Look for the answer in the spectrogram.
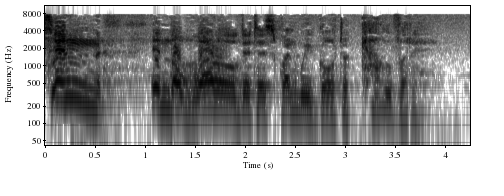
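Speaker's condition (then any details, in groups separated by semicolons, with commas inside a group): No condition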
